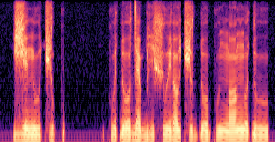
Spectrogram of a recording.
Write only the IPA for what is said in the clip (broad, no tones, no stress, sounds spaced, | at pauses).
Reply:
ʑ e n u t͡ɕ u kʷ | kʷ e ɗ o d æ b i ʃ u ɪ̯ ɾ ɒ ʊ̯ t͡ɕ u d ɗ o kʷ i ŋ ɒ ŋ o ɗ u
